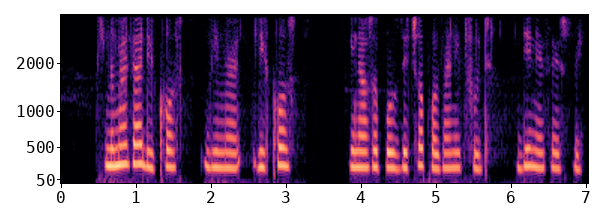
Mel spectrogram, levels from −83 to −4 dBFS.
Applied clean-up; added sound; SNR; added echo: neural separator model SepFormer WHAM!.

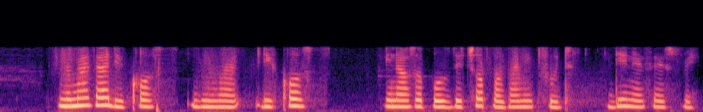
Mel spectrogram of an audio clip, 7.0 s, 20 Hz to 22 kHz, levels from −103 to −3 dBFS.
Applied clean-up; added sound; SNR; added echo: neural separator model SepFormer DNS4.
